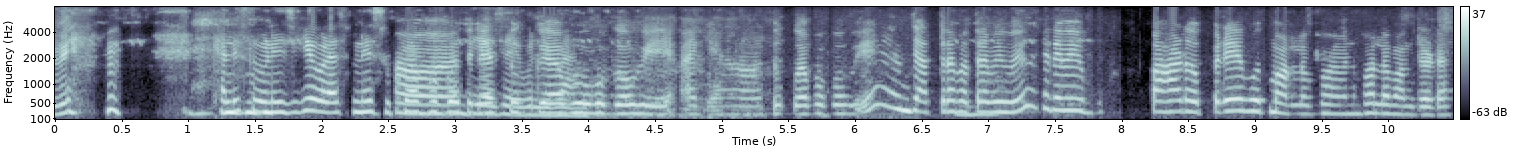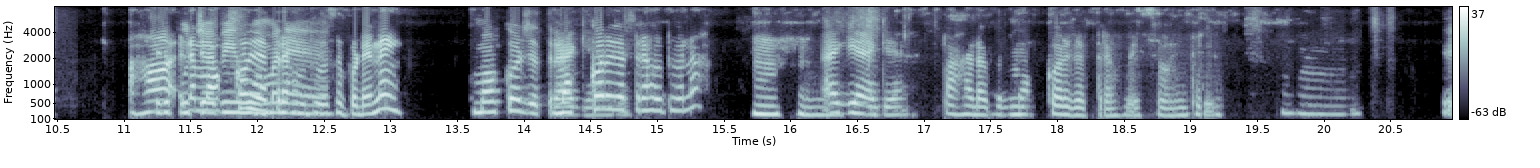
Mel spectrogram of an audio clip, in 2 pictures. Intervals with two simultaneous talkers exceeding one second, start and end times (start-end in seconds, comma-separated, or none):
2.6-4.2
